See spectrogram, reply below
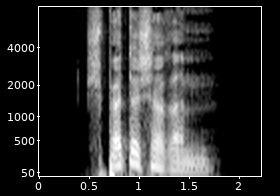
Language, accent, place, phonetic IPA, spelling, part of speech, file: German, Germany, Berlin, [ˈʃpœtɪʃəʁəm], spöttischerem, adjective, De-spöttischerem.ogg
- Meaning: strong dative masculine/neuter singular comparative degree of spöttisch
